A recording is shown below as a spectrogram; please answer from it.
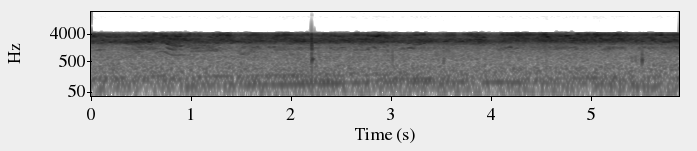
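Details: Wild Rainbow Lorikeets and other local birds in Australia calling as rain begins after several sweltering hot days, a dense continuous wash of shrill screeching with a few sharp clicks and drips.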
